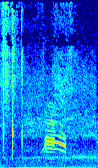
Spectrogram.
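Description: A cat gives a single short, clear meow in the middle of a quiet room, fairly close and moderately loud over faint background hum.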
